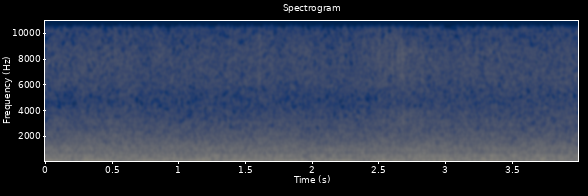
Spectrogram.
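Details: Many honey bees working an apiary during peak summer honey flow, foragers and drones out at midday; a thick, continuous buzzing swarm-hum with a low throbbing drone that swells and fades in short pulses.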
